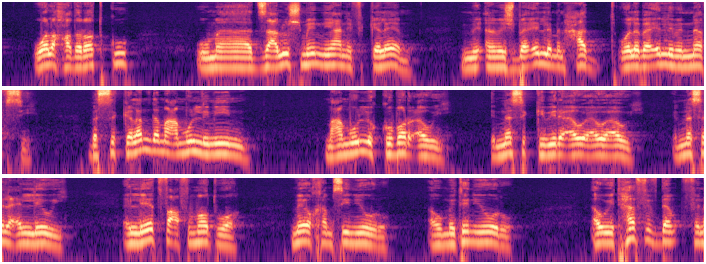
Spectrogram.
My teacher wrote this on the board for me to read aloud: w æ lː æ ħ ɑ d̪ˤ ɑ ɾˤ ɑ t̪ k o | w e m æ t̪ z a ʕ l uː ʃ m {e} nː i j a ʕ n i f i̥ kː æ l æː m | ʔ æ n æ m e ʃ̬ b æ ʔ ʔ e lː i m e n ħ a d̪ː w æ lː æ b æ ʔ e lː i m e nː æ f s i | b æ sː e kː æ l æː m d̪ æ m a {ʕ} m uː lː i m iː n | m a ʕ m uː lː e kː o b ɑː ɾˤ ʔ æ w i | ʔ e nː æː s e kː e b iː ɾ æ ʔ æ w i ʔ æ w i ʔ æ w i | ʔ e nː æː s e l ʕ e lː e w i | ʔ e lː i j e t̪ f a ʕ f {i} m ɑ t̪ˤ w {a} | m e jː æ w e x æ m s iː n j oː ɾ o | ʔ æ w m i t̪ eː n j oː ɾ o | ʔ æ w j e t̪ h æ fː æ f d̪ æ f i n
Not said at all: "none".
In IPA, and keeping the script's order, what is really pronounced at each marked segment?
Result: e, ʕ, i, ɑ

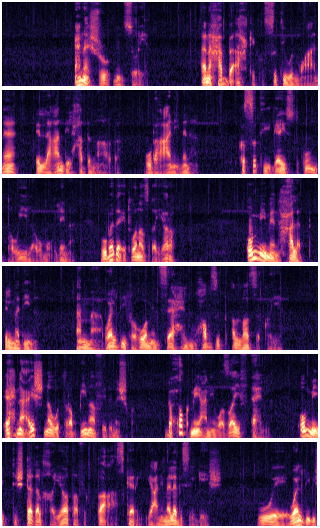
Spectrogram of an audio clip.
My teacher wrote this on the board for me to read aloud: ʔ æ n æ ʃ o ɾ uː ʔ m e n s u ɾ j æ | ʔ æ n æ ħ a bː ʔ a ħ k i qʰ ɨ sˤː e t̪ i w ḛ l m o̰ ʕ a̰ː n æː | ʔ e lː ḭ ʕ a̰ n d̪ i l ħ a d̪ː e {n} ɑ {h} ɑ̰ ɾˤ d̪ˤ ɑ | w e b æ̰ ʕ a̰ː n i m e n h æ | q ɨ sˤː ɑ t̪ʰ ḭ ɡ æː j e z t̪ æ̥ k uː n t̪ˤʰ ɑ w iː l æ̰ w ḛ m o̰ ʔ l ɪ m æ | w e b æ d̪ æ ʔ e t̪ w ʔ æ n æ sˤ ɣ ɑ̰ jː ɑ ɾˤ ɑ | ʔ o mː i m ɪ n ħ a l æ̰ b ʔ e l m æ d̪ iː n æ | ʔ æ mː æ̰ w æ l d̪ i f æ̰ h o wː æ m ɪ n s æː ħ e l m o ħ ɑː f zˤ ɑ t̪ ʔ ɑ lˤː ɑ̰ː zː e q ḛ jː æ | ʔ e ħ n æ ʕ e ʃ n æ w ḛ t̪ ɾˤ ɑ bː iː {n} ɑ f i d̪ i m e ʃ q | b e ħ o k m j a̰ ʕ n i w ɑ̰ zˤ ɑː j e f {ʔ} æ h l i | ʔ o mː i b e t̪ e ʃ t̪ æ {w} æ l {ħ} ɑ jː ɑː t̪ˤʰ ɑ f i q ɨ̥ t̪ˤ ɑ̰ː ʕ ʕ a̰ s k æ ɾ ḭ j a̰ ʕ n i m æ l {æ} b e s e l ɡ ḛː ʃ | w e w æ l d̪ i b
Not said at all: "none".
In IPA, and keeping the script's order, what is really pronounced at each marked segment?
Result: nː, h, n, ʔ, ɣ, x, æː

